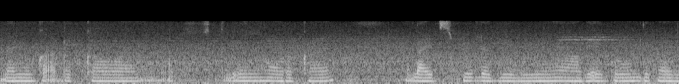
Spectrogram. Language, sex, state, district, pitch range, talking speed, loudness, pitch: Hindi, female, Chhattisgarh, Bilaspur, 155-160 Hz, 125 wpm, -16 LUFS, 155 Hz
